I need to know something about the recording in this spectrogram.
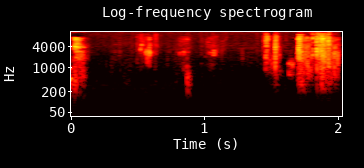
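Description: Faint crinkling of cellophane product packaging being handled: a few scattered ticks, then a short burst of crackles near the end.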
